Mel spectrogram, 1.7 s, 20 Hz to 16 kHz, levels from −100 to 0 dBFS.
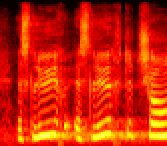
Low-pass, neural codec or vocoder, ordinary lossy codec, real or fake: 14.4 kHz; none; none; real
